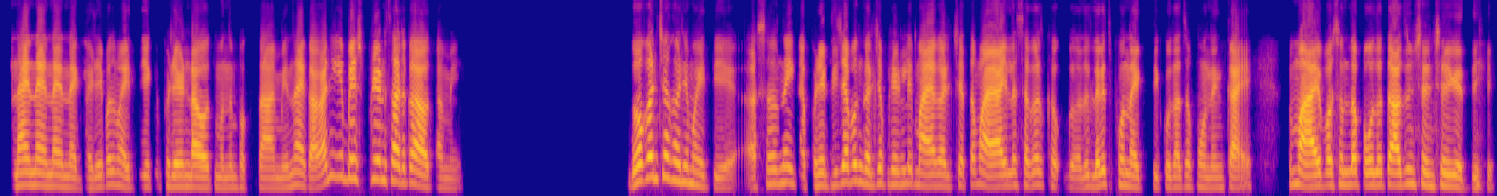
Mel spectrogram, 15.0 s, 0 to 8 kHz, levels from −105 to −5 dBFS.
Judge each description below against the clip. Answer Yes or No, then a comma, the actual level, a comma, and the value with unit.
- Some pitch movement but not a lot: Yes, average, 3.9 semitones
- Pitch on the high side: No, medium, 180 Hz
